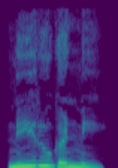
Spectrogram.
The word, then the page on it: ನೀರುಗಣ್ಣು: nīrugaṇṇu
